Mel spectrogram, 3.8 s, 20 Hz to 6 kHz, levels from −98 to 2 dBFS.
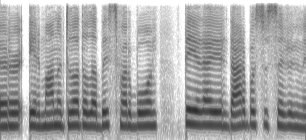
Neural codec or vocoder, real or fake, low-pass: codec, 16 kHz, 0.5 kbps, FunCodec, trained on Chinese and English, 25 frames a second; fake; 5.4 kHz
